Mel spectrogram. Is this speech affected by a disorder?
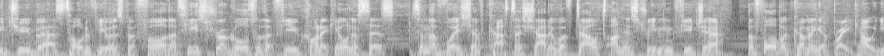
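No.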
